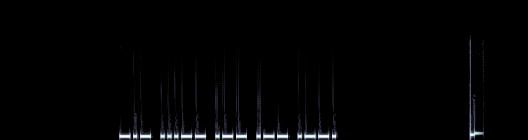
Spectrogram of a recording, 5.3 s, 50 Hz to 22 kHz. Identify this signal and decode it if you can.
Morse code, heard as a keyed tone, about 34 wpm, 700 Hz. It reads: K3WWP
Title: K1USN SST QSO Practice - 35wpm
